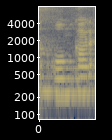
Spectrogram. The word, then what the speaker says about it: Omkar: Swami said we need to pronounce Omkar. Omkar, 3 syllables.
